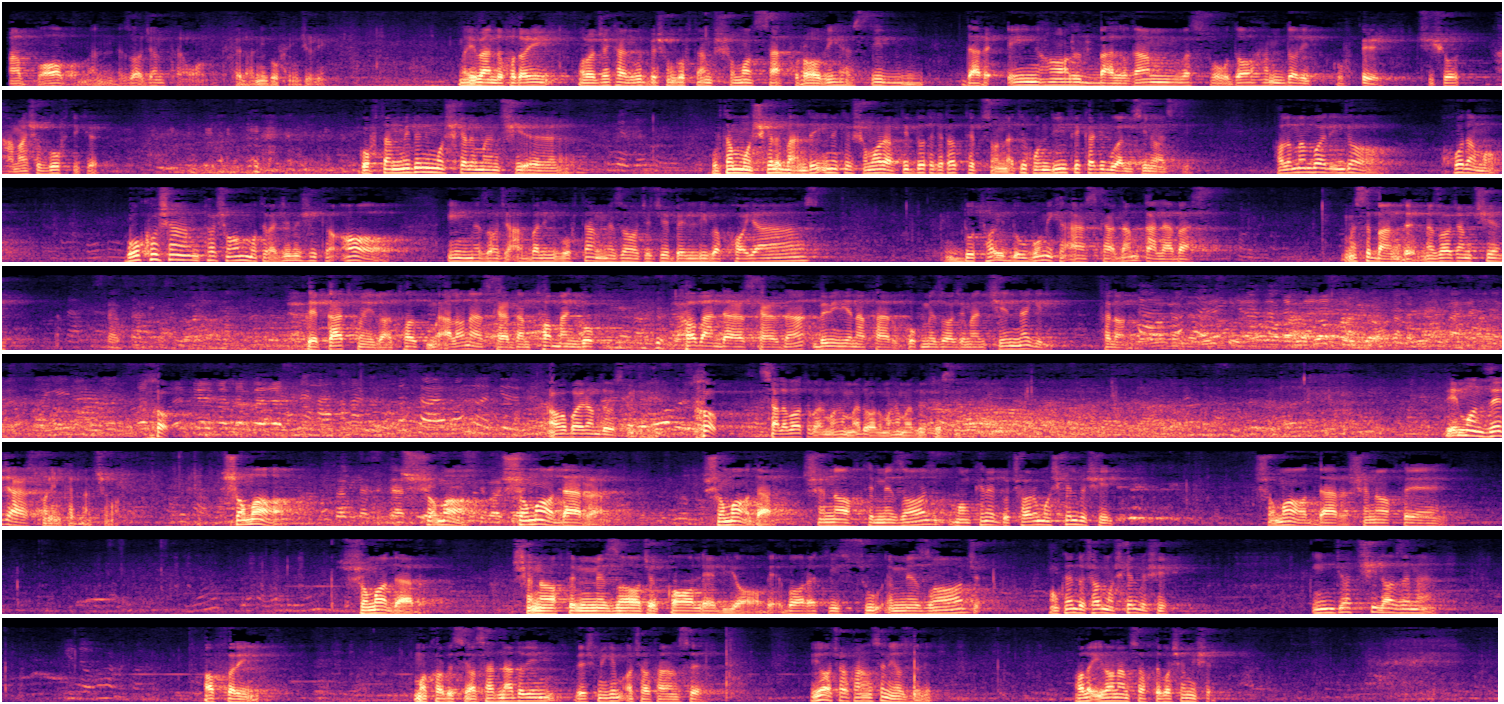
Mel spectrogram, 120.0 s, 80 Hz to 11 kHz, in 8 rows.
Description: صوت جلسات طب سنتی اسلامی ، 27/ 1/ 95 (2)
